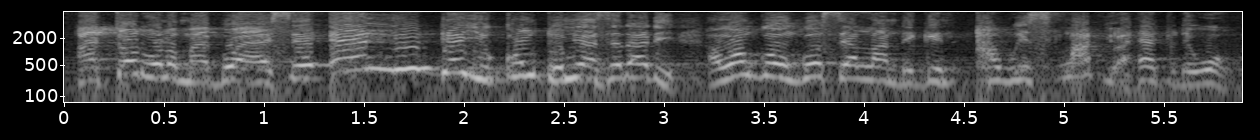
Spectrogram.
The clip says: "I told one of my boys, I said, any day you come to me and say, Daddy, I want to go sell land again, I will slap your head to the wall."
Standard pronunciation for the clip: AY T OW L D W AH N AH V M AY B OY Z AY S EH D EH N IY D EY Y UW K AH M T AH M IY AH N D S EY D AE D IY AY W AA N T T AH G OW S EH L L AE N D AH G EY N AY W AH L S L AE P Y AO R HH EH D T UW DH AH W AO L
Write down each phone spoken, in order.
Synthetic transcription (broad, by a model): AY T OW L D W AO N AH V M AY B OY AY S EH EH N IY D EY Y UW K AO M T AH M IY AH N S EY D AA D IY AY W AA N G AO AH G OW S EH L L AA N D AH G EY N AY W AH L S L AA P Y AO HH EH D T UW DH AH W AO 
